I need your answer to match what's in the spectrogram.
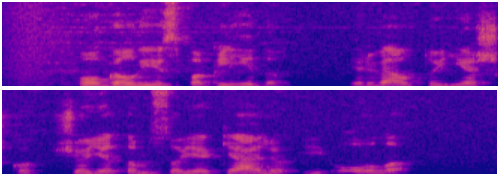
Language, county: Lithuanian, Vilnius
